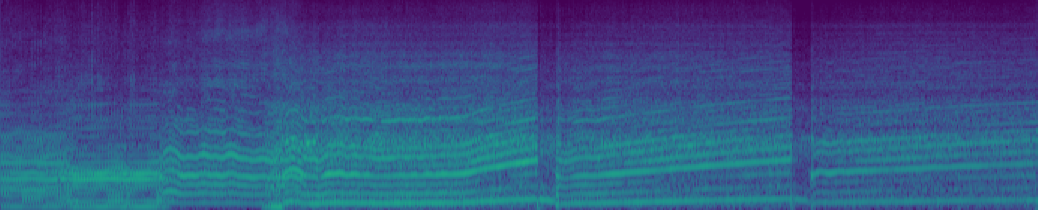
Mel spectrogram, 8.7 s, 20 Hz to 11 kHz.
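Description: Lamborghini Aventador S's naturally aspirated V12 accelerating hard, its pitch climbing steadily with the revs. Twice the pitch drops sharply at an upshift, then climbs again.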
